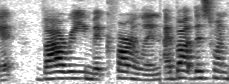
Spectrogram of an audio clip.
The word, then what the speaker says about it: Mhairi: This is another book from a charity shop in York, and it's called It's Not Me, It's You by Mhairi, that is how you say it, Mhairi McFarlane.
